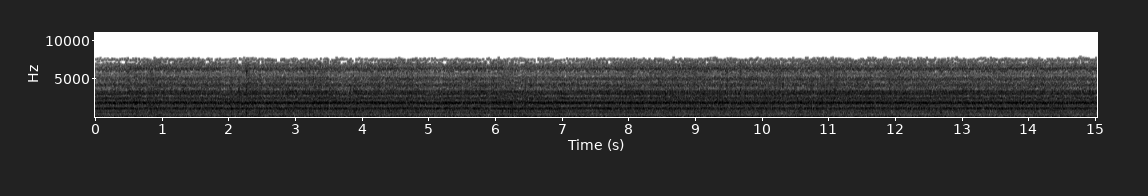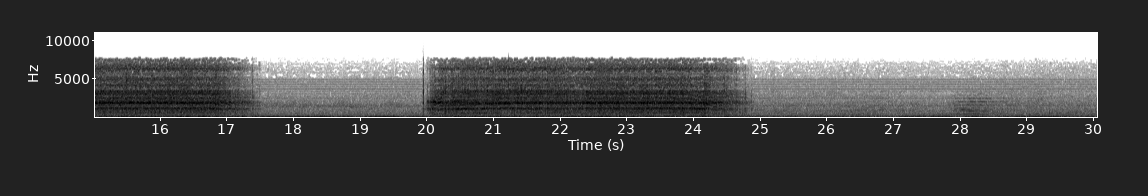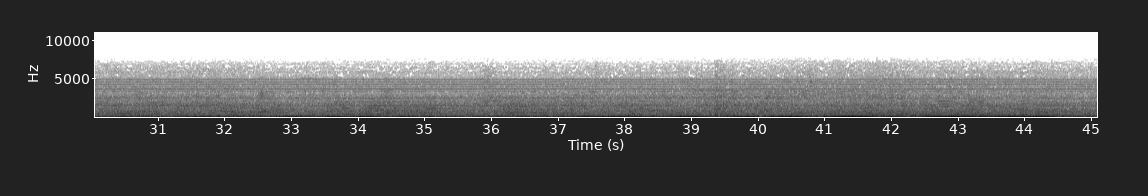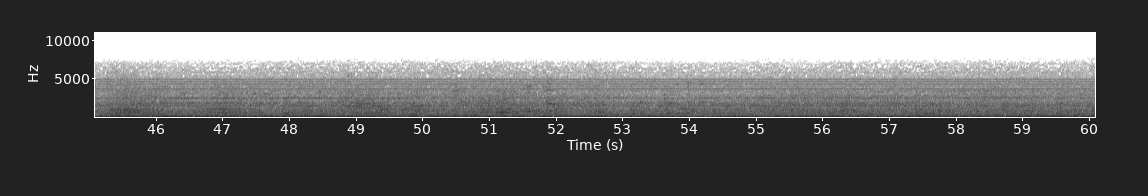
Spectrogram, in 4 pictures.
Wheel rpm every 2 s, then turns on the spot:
160, 160, 160, 160, 160, 160, 160, 160, 80, 0, 130, 160, 30, 0, 0, 0, 0, 0, 0, 0, 0, 0, 0, 0, 0, 0, 0, 0, 0, 0.
none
